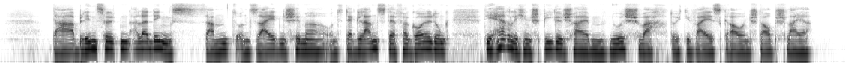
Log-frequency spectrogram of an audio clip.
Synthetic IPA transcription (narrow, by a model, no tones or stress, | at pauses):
d̥aːblɪnt͡sl̩tn̩ʔalɐdɪŋsz̥amtʰʊ̰ntz̥aɪdn̩ʃɪmɐʊ̰ntd̥eːɐɡlant͡sd̥eːɐfɛɐɡɔldʊŋd̥iːɦɛʁlɪçn̩ʃpiːɡl̩ʃaɪbm̩nuːɐʃv̥aχd̥ʊɐçd̥iːvaɪsɡ̥ʁaʊənʃtaʊpʃlaɪɐ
